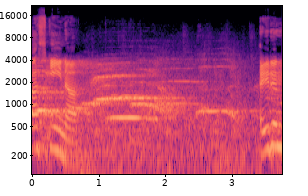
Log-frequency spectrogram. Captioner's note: attendees cheering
